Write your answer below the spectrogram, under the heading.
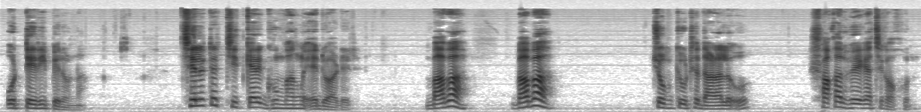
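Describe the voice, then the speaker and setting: A man narrating a scripted story dramatically, with expressive delivery as an audiobook reader. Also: medium pitch.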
